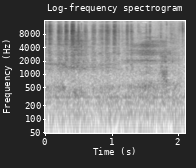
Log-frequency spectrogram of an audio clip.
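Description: Faint scratching of a marker tip on paper while a drawing is coloured in.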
